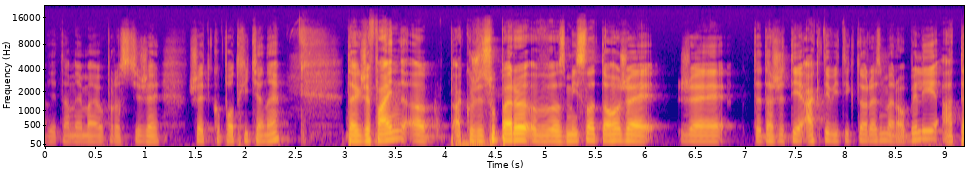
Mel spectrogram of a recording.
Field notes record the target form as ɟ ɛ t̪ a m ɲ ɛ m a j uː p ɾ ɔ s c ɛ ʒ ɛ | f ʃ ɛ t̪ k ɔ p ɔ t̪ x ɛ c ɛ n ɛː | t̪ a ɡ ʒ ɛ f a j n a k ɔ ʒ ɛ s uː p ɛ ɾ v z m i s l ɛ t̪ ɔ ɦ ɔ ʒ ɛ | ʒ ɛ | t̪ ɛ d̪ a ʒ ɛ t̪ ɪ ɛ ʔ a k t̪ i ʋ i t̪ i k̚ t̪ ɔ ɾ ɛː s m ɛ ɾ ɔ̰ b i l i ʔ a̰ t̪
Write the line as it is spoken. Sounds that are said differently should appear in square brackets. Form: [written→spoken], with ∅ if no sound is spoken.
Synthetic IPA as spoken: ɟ ɛ t̪ a m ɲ ɛ m a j uː p ɾ ɔ s c ɛ ʒ ɛ | f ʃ ɛ t̪ k ɔ p ɔ t̪ x [ɛ→i] c ɛ n ɛː | t̪ a ɡ ʒ ɛ f a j n a k ɔ ʒ ɛ s [uː→u] p ɛ ɾ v z m i s l ɛ t̪ ɔ ɦ ɔ ʒ ɛ | ʒ ɛ | t̪ ɛ d̪ a ʒ ɛ t̪ ɪ ɛ ʔ a k t̪ i ʋ i t̪ i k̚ t̪ ɔ ɾ ɛː [s→z] m ɛ ɾ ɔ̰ b i l i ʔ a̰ t̪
